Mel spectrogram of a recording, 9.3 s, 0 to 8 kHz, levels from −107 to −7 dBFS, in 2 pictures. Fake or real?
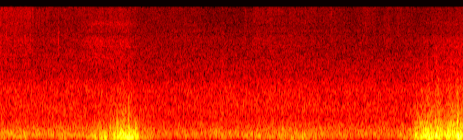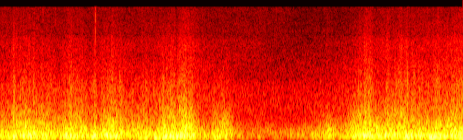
real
